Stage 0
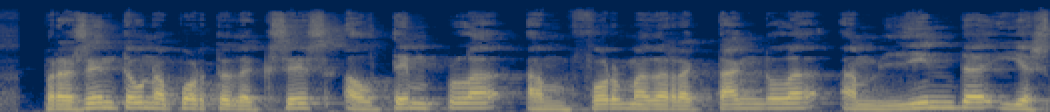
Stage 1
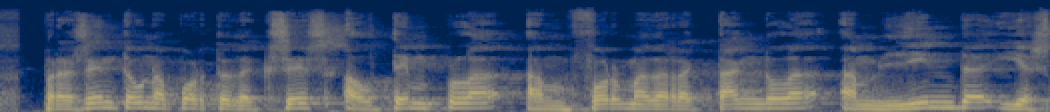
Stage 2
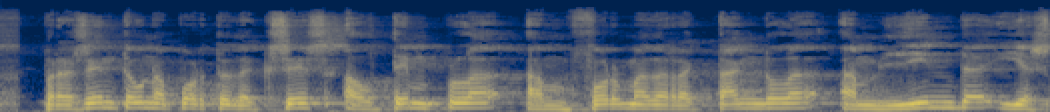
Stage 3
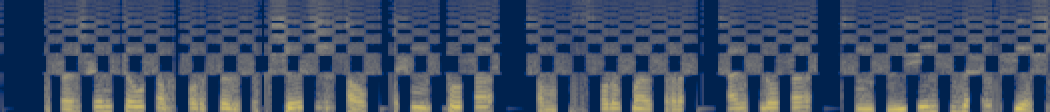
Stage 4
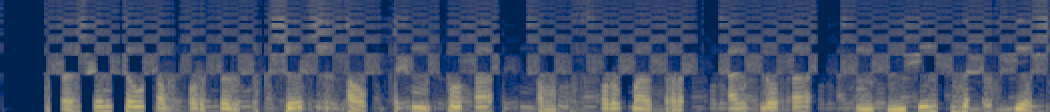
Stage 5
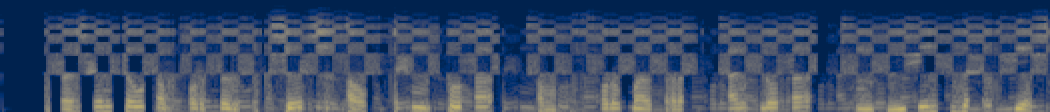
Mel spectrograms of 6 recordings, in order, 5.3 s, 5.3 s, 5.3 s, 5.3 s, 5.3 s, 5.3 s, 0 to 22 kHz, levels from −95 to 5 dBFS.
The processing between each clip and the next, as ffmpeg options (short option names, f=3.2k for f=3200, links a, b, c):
-af "acompressor=threshold=-29dB:ratio=10,volume=7dB"
-af "superequalizer=6b=2.24:13b=3.16:16b=2.24,volume=4.5dB"
-af "aeval=exprs='val(0)*gte(abs(val(0)),0.0355)':c=same,afreqshift=-150,afftfilt=real='re*gt(sin(2*PI*6.3*pts/sr)*(1-2*mod(floor(b*sr/1024/1500),2)),0)':imag='im*gt(sin(2*PI*6.3*pts/sr)*(1-2*mod(floor(b*sr/1024/1500),2)),0)':win_size=1024:overlap=0.75"
-filter_complex "[0:a]asplit=2[a][b];[b]adelay=540,lowpass=f=2.9k:p=1,volume=-20dB,asplit=2[c][d];[d]adelay=540,lowpass=f=2.9k:p=1,volume=0.33,asplit=2[e][f];[f]adelay=540,lowpass=f=2.9k:p=1,volume=0.33[g];[a][c][e][g]amix=inputs=4:normalize=0,volume=-4dB"
-af "lowpass=f=6.8k:t=q:w=7.8,volume=-2.5dB"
